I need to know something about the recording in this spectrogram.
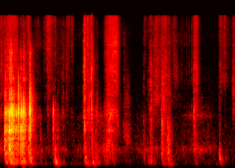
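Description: A card is set down on a table with a light tap.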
